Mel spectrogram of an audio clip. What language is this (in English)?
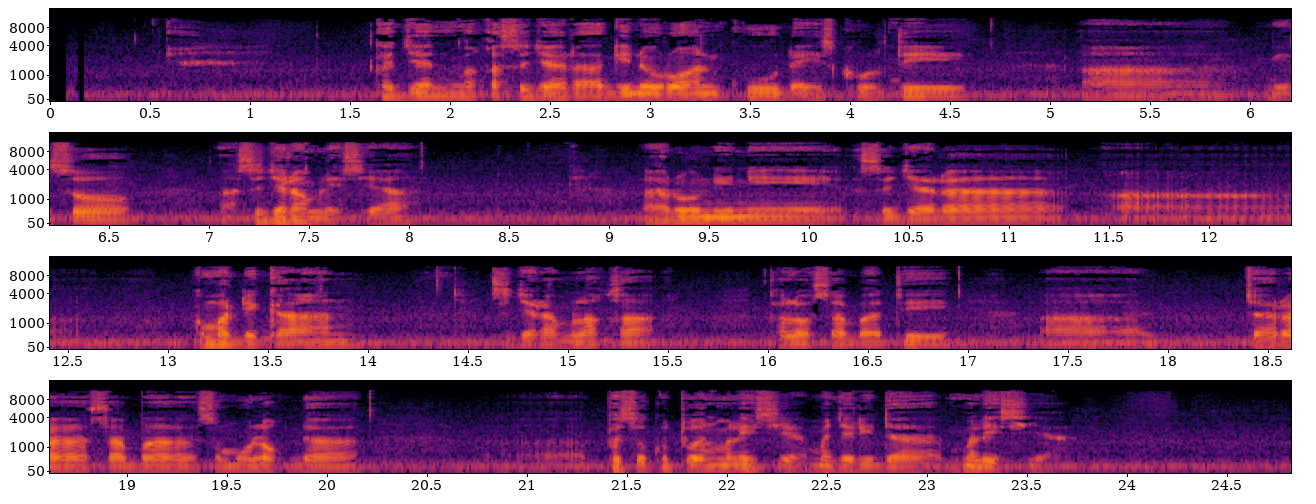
Sabah Bisaya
